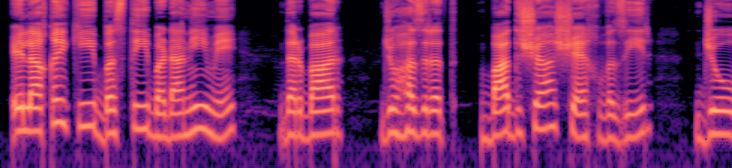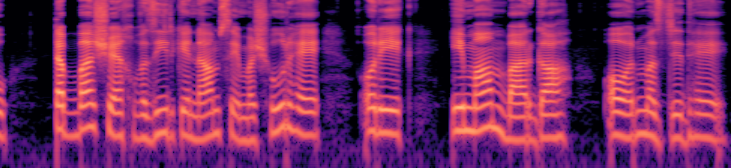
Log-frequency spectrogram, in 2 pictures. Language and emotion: Urdu, neutral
